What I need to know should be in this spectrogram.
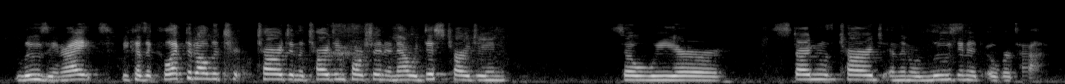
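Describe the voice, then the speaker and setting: A woman speaks at a moderate pace in a normal speaking voice. Her pitch is fairly high and her intonation fairly even. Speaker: physics instructor. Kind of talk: lecture.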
